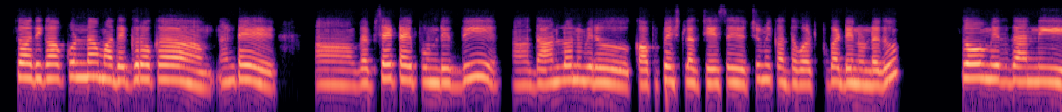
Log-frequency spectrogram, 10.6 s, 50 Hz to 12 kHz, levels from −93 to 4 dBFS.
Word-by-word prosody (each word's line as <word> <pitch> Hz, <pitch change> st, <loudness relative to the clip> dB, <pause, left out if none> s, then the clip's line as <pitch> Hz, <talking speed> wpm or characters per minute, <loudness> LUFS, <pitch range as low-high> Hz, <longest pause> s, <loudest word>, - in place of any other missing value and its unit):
So, 280 Hz, -, +3 dB
అది 265 Hz, 0 st, +2 dB
కాకుండా 275 Hz, +2 st, +2 dB
మా 255 Hz, -, +5 dB
దగ్గర 230 Hz, +2 st, +1 dB
ఒక 250 Hz, -, -4 dB, 0.7 s
అంటే 250 Hz, +2 st, +1 dB, 0.7 s
ఆహ్, 200 Hz, -1 st, -5 dB
వెబ్‌సైట్ 255 Hz, +6 st, +1 dB
టైప్ 235 Hz, -1 st, 0 dB
ఉండుద్ది. 215 Hz, +5 st, -1 dB, 0.4 s
ఆహ్, 195 Hz, 0 st, -8 dB
దానిలోను 230 Hz, +4 st, -1 dB
మీరు 220 Hz, -1 st, +1 dB, 0.3 s
కాపీ 195 Hz, 0 st, +1 dB
పేస్ట్ 230 Hz, -1 st, -1 dB
లాగా 210 Hz, -3 st, 0 dB
చేసేయొచ్చు. 205 Hz, +1 st, -1 dB
మీకు 240 Hz, -2 st, -6 dB
అంత 210 Hz, -, -7 dB
వర్క్ 200 Hz, +3 st, -4 dB
బర్డెన్ 210 Hz, -2 st, +1 dB
ఉండదు. 195 Hz, +5 st, +1 dB, 0.7 s
సో, 265 Hz, -, +8 dB, 0.2 s
మీరు 250 Hz, -2 st, 0 dB
దాన్ని 225 Hz, 0 st, +1 dB
225 Hz, 145 wpm, -18 LUFS, 205-250 Hz, 0.7 s, సో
